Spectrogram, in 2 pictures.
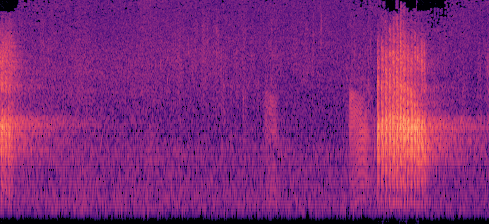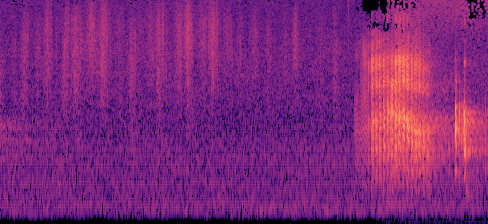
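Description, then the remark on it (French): A carrion crow gives two harsh, rasping caws about five seconds apart, clear over a quiet, faintly hissing outdoor background. “C'est bien une corneille donc.”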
